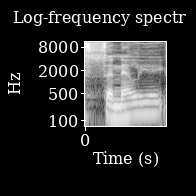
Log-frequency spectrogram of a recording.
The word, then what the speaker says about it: Sennelier: pastels and how much is blending out with sennelier see I said it right this time anyways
